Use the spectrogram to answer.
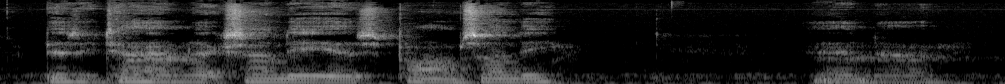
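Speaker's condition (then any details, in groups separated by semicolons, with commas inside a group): Parkinson's disease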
